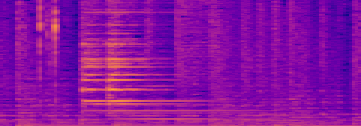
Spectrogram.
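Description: A bell chime sound effect rings out about two-thirds of a second in, with several bright tones fading within a second, over background music. A couple of short clicks come just before it.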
